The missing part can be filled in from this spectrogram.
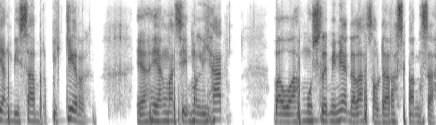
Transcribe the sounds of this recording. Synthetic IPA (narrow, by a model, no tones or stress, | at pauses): jaŋbisabərpikɪrjajaŋmasɪhməliɦat̪̚ | bawamuslɪminiadalahsaudaɾasə̥baŋsa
